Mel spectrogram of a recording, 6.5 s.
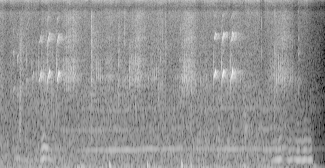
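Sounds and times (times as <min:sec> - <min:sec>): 
Dendrocincla merula calls or song in the Eastern Lowlands of South America: 0:00.2 - 0:02.9, 0:03.7 - 0:06.1.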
